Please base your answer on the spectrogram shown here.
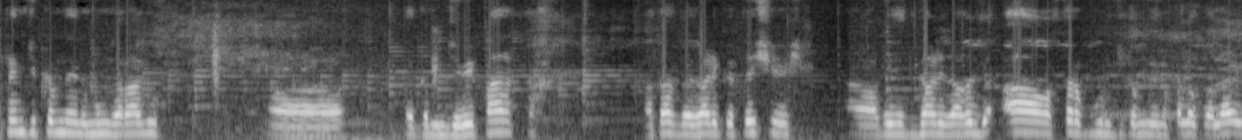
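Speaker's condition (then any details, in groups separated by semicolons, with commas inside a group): No condition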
